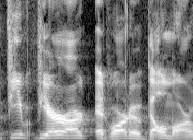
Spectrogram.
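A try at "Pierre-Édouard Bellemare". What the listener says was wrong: It was not Eduardo. No, it wasn't. Definitely not. Definitely wasn't Eduardo.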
